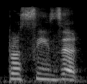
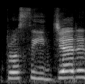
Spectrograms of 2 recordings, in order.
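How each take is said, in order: First: प्रोसीजर with a z, "pro-see-zer"; z sound. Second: प्रोसीजर with a hard j, "pro-see-jer"; प्रोसीजर ending in English j; wrong j sound. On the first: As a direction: buzz the z in प्रोसीजर, softly. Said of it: "ज का sound आ रहा है". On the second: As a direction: demonstrate the mistaken j in प्रोसीजर. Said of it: "प्रोसीजर नहीं". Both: Shown as a demonstration.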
